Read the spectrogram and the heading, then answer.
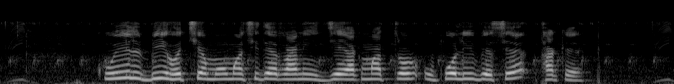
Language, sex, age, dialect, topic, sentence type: Bengali, male, 18-24, Jharkhandi, agriculture, statement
